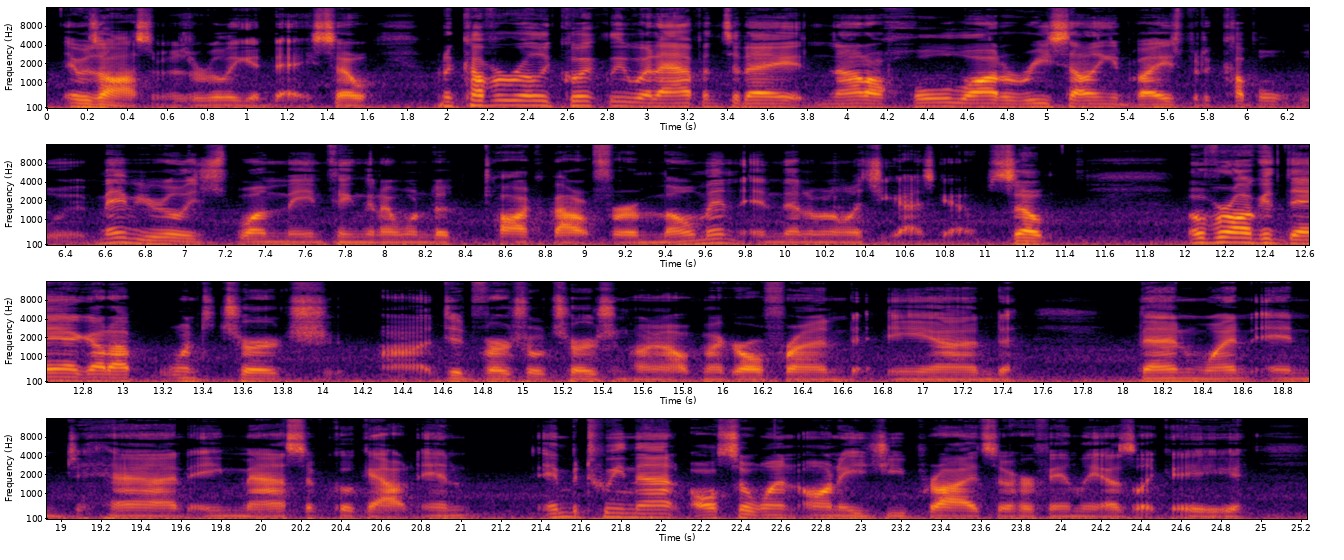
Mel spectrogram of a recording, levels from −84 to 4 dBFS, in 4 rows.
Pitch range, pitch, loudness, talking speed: 90-120 Hz, 100 Hz, -23 LUFS, 230 wpm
